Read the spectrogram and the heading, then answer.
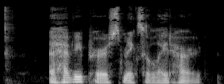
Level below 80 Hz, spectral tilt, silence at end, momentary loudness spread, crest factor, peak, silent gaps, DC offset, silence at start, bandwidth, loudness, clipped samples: -40 dBFS; -4.5 dB/octave; 0.25 s; 7 LU; 18 dB; 0 dBFS; none; under 0.1%; 0.05 s; 16.5 kHz; -18 LUFS; under 0.1%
